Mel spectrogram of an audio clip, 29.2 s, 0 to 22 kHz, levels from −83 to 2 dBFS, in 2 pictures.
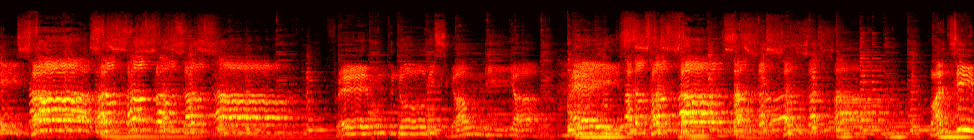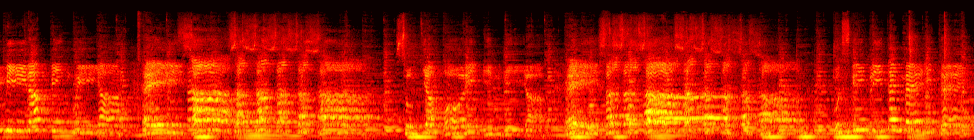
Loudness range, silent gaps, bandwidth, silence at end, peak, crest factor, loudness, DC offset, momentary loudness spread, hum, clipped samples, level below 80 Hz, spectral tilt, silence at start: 7 LU; none; 16 kHz; 0 s; -4 dBFS; 20 dB; -24 LUFS; under 0.1%; 12 LU; none; under 0.1%; -48 dBFS; -5 dB/octave; 0 s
